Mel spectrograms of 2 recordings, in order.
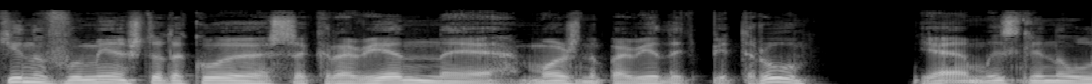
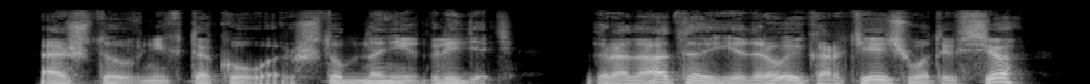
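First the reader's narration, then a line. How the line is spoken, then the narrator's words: Scoffing snort. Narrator (Russian): хмыкнул Петр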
